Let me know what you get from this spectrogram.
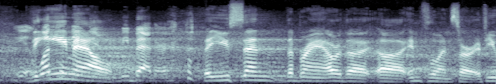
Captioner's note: laughs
